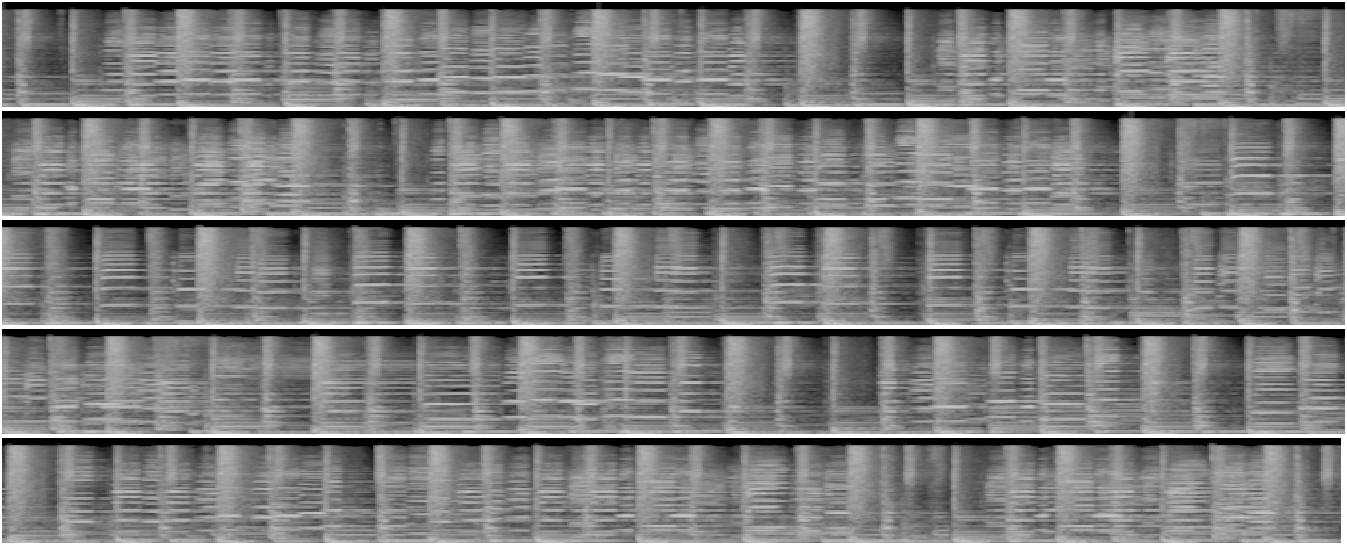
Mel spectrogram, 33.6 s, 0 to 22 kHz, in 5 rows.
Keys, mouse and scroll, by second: 1.4 ctrl+click, 2.2 ctrl+click, 3.0 KP_Add, 3.8 click, 4.9 click, 9.0 click, 10.4 click, 11.1 click, 11.8 click, 12.6 KP_Subtract, 13.4 click, 15.5-16.2 drag, 16.5-17.4 drag, 18.3 click, 21.6 click, 22.6 KP_Add, 23.4 click, 25.1 click, 27.3 click, 28.1 click, 29.8 click, 31.6 shift+click, 33.4 click.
